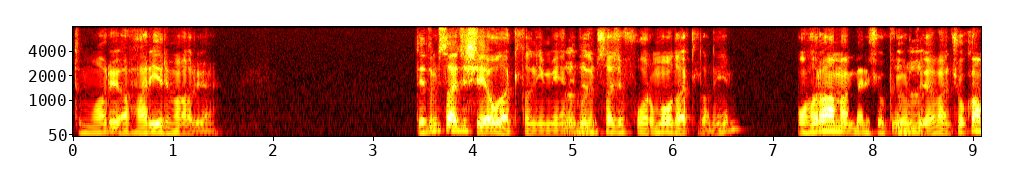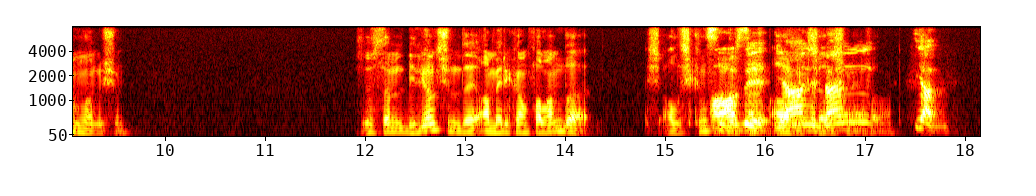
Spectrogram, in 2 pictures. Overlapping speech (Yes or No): Yes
